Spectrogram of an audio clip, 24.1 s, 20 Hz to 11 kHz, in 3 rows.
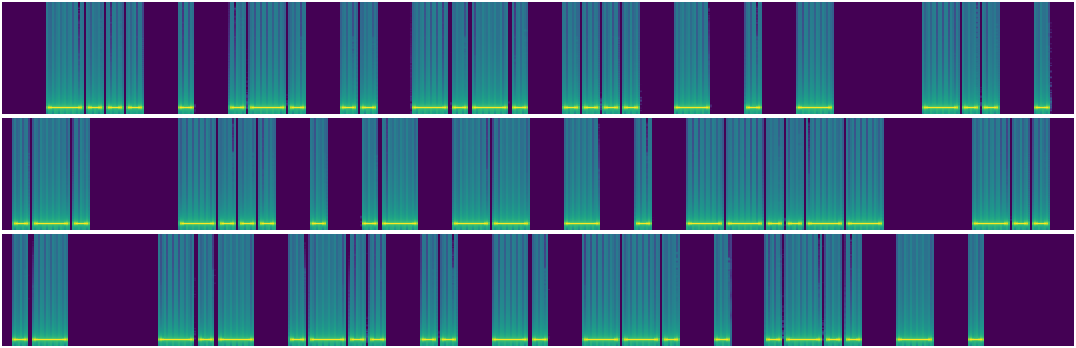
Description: Morse code, heard as a keyed tone, about 16 wpm, 680 Hz. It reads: BERICHTET DER BEAMTE, DA KLINGELTE
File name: Witz-09-September-2025-70-F80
